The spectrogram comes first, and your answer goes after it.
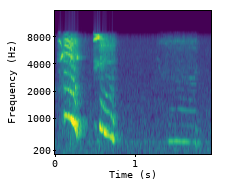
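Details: A dog reacting to a squirrel gives two quick high yelping whines, each sliding downward in pitch, followed by near-silence with a faint steady hum.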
